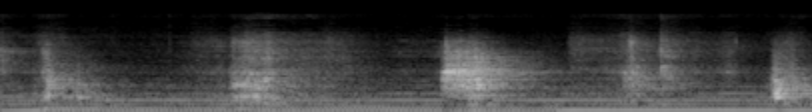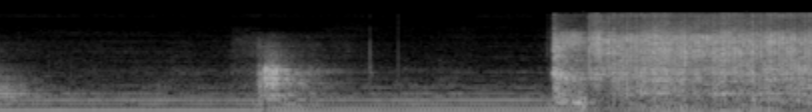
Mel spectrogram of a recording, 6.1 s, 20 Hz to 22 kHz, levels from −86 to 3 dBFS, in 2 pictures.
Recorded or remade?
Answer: remade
